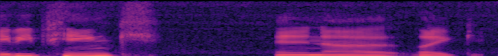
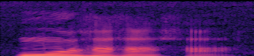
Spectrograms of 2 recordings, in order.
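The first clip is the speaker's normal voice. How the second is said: slow hammy evil cackle; villain laugh, drawn out; mad scientist laugh; 2 semitones higher, slower than usual. Pretend. Evil laugh after teasing chat.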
